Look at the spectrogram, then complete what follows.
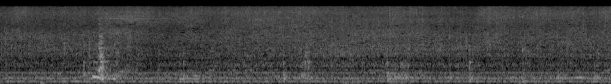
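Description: Sliced mushrooms sizzling in butter in a non-stick frying pan while a wooden spatula stirs and scrapes them. There are small knocks, and one sharper knock about a second in.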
